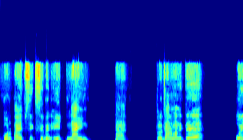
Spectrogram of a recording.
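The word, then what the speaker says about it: nein: এ ই থাকে এ তাহলে এটার উচ্চারণ রসয়ের মত হয় কেমন হয় রসয়ের মত হয় ক্লিয়ার এজন্য দেখেন নাইন এন ই এন নাইন নাইন মানে নো সবাই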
